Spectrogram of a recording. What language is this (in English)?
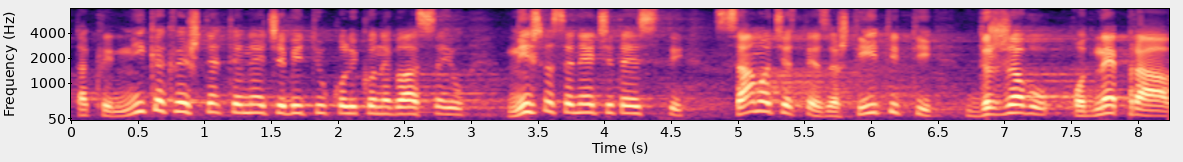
Serbian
